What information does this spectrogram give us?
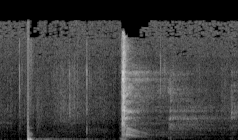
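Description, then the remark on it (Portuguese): Two sharp, dry allergic coughs about three-quarters of a second apart, with a brief raspy tail after the second and no talking around them. “Eu estou com uma tosse alérgica que me pega todo dia, final do dia, à noite.”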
